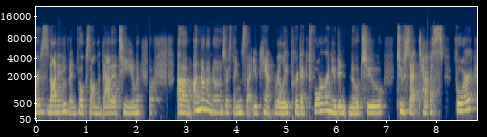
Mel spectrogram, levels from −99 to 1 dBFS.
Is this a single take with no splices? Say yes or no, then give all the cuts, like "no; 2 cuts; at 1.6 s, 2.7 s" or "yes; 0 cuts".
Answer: no; 1 cut; at 2.3 s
